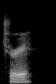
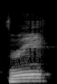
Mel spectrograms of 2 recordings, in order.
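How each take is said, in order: First: The word starts with a plain 't' sound. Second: The word starts with a 'th' sound. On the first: The speaker calls it right. "commonly referred to as tree" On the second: The speaker calls it wrong. "you could mispronounce if you just pronounce them regularly"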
